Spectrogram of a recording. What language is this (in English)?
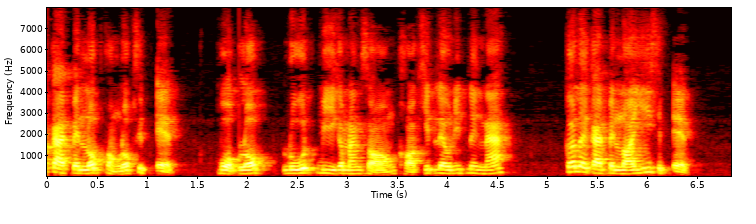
Thai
